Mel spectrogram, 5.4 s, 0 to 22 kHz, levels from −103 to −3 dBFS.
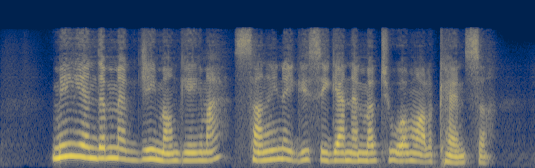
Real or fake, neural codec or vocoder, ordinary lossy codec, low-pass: fake; codec, 16 kHz in and 24 kHz out, 0.4 kbps, LongCat-Audio-Codec, fine tuned four codebook decoder; none; 10.8 kHz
